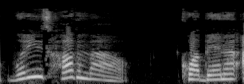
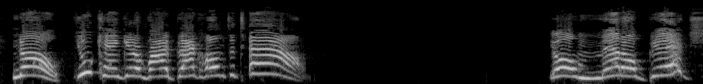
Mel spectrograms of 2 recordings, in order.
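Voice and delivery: mock rant; 9 semitones higher than usual. Ranting at the meadow girl.

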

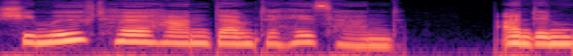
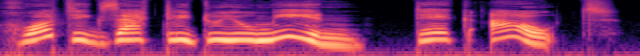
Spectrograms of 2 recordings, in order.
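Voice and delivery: shocked question; 6 semitones higher, 8 dB louder than usual. Acted. Felipe, shocked, asks Ashol.

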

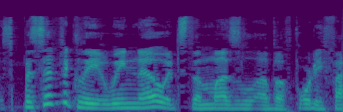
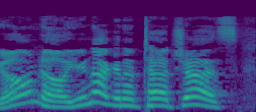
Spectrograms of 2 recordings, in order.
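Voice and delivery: high, louder protest; defiant fear; 9 semitones higher, 5 dB louder than usual. Retold or imitated. Kidnapped child refusing the doctor, high defiant protest. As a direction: refuse him in high alarm. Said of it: "we're like".

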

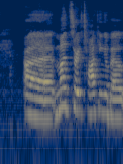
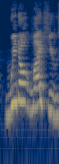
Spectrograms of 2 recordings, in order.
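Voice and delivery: Kirk voice; 4 semitones higher, 7 dB louder than usual. Retold or imitated. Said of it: "says Kirk".

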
